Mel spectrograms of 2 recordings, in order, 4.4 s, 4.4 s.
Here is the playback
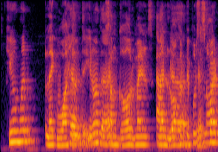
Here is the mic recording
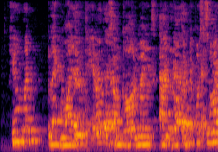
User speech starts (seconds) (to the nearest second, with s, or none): none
